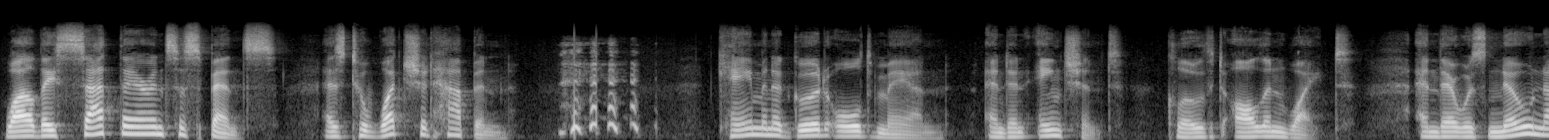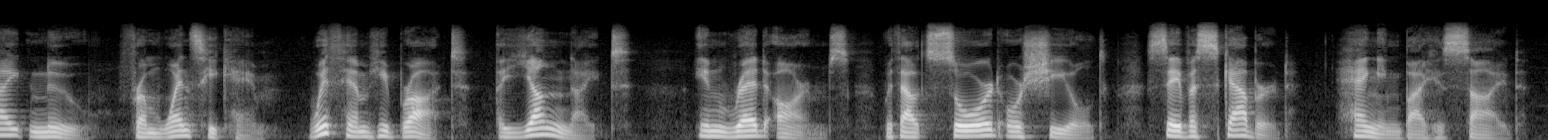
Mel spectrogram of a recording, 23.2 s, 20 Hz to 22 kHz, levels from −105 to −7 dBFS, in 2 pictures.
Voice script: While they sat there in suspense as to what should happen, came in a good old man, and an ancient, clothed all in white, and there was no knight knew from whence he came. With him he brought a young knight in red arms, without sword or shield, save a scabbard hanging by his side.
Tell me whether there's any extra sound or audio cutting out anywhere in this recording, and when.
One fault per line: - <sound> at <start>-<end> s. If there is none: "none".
- laugh at 4.2-5.0 s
